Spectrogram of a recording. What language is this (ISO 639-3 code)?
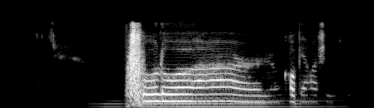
zho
